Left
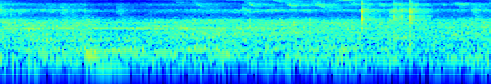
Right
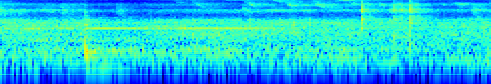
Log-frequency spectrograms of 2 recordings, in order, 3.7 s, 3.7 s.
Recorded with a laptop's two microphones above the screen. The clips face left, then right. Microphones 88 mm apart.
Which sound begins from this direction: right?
A guitar, at 0.6 s.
